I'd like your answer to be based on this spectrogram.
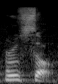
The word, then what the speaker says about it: Rousseau: Rousseau.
